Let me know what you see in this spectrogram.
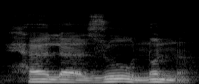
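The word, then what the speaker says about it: حلزون: En arabe, on dit halazunun. Taouson, le pont. Zarafatun, la girafe. Ok? Halazunun. Pour le mot halazunun, ça s'écrit comme ça.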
